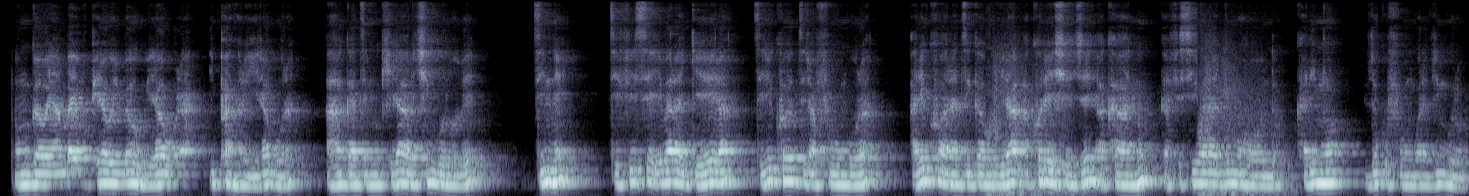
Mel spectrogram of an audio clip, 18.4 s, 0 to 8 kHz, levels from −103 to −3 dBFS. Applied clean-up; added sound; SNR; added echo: neural separator model SepFormer DNS4.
